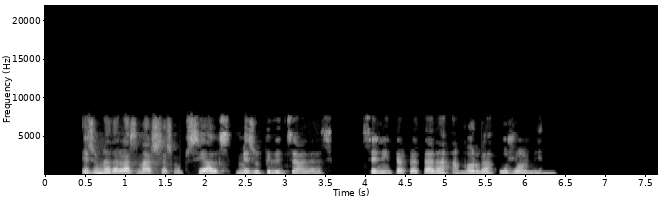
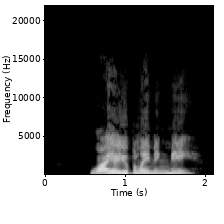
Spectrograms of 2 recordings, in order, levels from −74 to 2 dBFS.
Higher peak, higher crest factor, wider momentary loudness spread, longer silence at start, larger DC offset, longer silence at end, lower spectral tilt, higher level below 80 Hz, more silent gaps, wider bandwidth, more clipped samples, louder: about the same, -2 dBFS vs -2 dBFS; about the same, 18 dB vs 16 dB; first, 13 LU vs 9 LU; about the same, 0.45 s vs 0.55 s; neither; first, 1.25 s vs 0.25 s; second, -4.5 dB/octave vs -7 dB/octave; second, -64 dBFS vs -56 dBFS; first, 3.60-3.96 s vs none; second, 8.4 kHz vs 14.5 kHz; neither; second, -19 LUFS vs -16 LUFS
